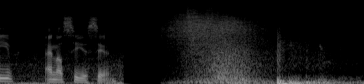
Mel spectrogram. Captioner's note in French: swoosh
